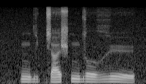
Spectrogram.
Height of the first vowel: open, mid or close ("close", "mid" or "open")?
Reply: mid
